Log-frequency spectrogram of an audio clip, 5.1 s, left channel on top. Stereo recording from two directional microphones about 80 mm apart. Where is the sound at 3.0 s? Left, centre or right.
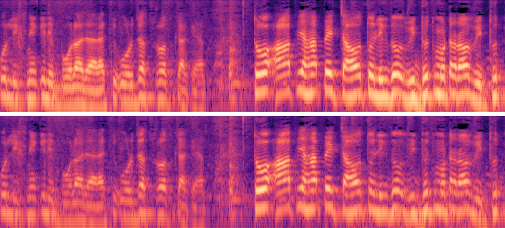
Left.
